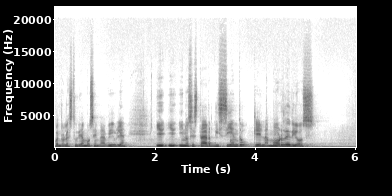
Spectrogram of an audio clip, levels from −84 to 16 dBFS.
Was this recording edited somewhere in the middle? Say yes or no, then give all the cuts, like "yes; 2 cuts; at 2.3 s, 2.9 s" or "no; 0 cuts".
no; 0 cuts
